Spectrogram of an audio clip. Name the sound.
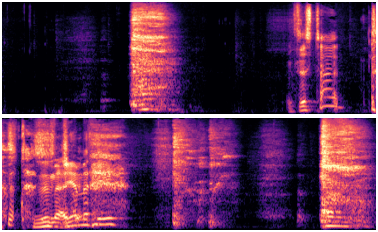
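repeated coughing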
